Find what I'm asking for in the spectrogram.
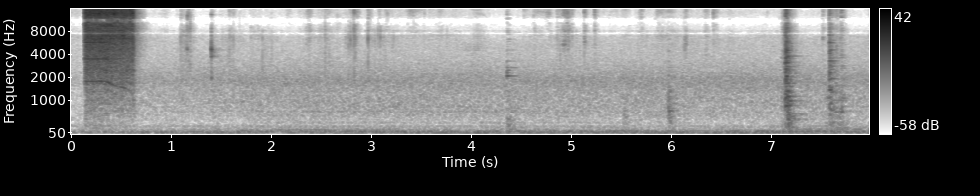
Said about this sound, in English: I'm gonna start with removing the caliper itself.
